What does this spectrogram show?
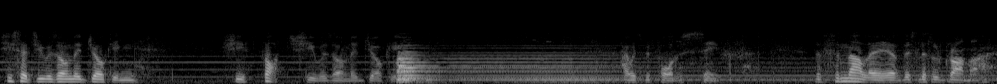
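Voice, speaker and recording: A man performs a guilt-wracked murderer telling his tale in a 1940s radio horror play. His voice sits somewhat low, with melodramatic pauses and fevered repetition. The vintage recording is muffled, with prominent music underneath. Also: lightly acted. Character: guilt-ridden, panicked male murderer confessing his crime. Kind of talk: 1940s radio horror drama narration, first person.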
